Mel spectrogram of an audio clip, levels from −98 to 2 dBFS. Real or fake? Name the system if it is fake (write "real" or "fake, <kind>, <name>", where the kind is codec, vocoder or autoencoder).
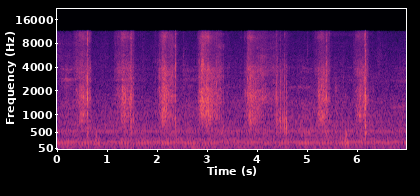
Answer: real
